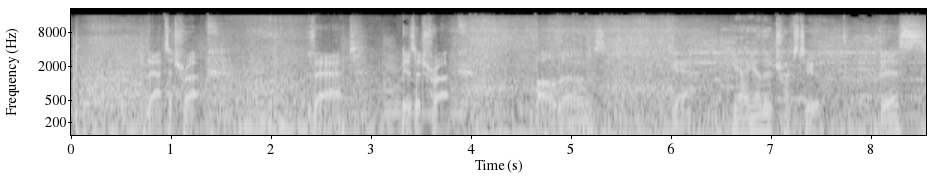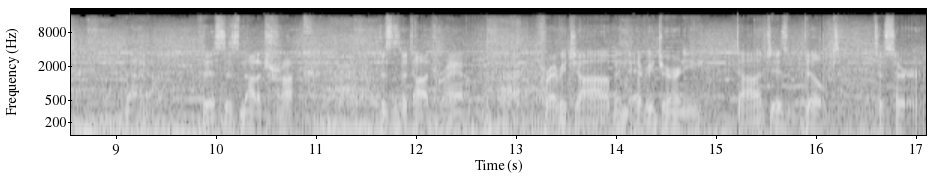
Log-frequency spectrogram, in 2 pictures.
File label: Spot; Dodge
